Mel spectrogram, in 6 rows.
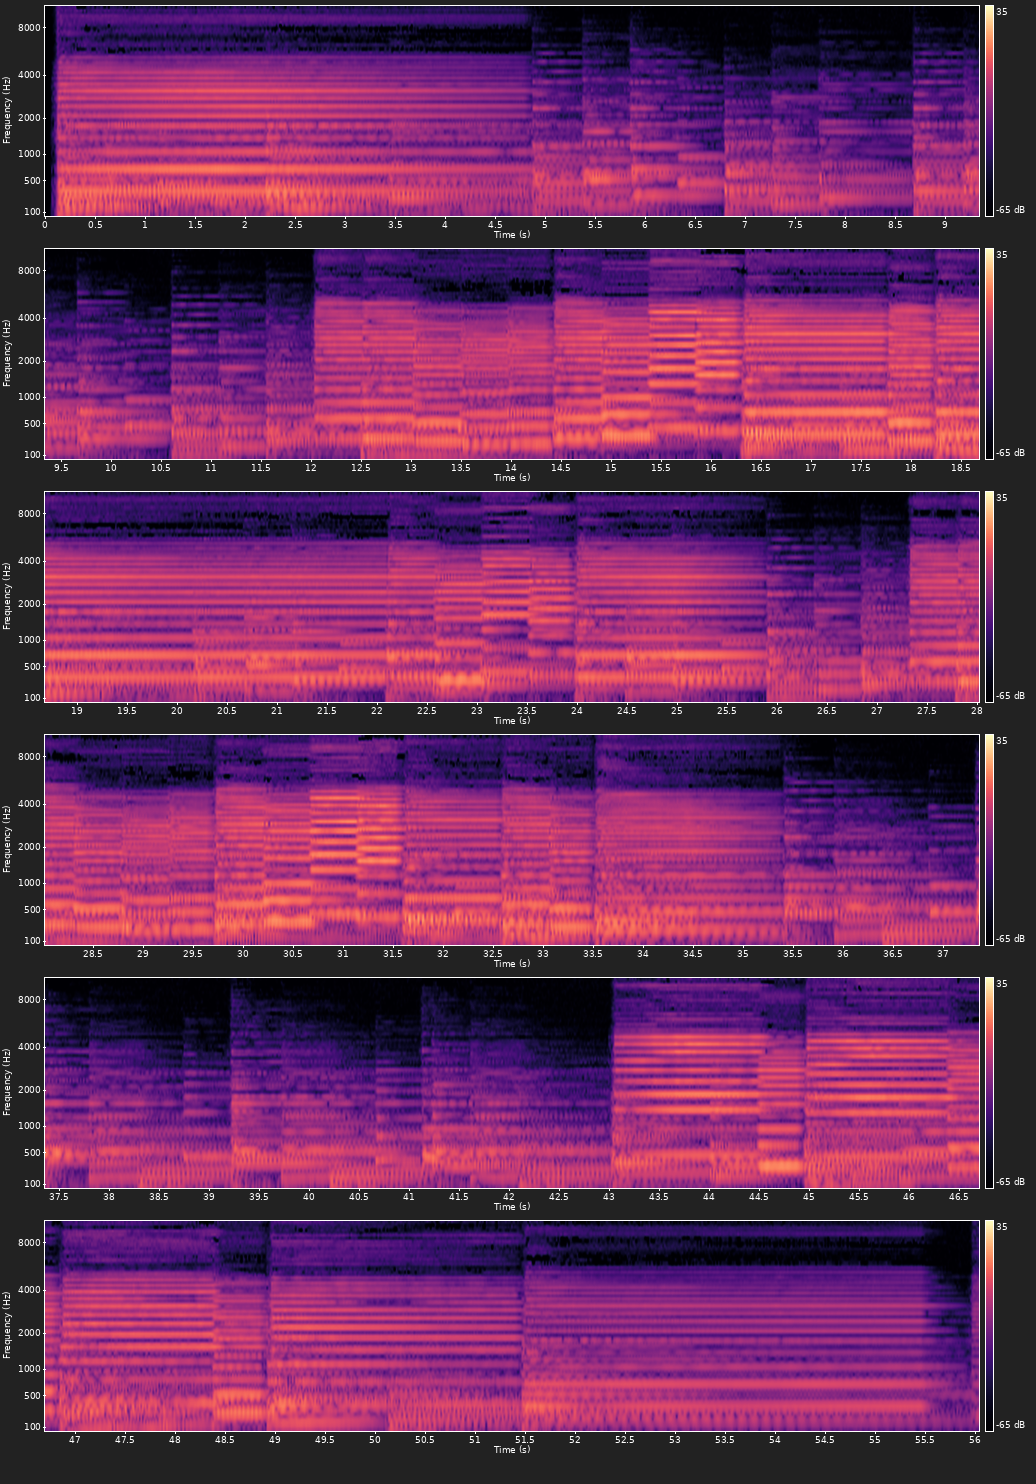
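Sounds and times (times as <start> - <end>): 
saxophone in a romance piece: 0.1 - 7.0, 9.2 - 56.0.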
